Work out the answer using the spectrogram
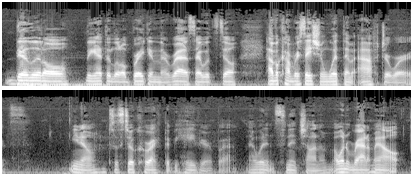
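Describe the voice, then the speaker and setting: A man co-hosting a podcast, talking in a measured, matter-of-fact way in casual chat. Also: lowish voice, fairly even intonation. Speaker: podcast co-host.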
